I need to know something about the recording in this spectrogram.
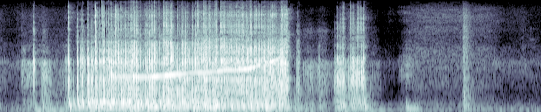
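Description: Something scraped across a wooden workbench: a loud scrape about a second and a half long with a squeak rising in pitch, then two short knocks.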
